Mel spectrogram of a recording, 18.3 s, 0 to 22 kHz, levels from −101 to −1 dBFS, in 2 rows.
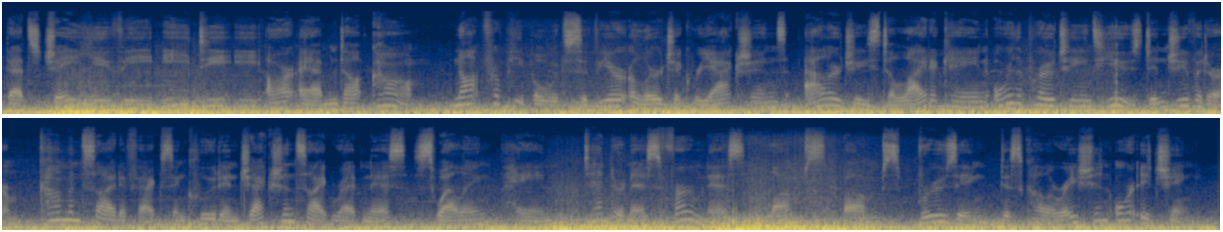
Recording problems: wind noise on the microphone; heavy; 2 dB below the speech

